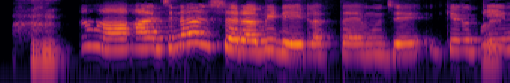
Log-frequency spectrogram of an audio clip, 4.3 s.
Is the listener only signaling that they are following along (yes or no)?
yes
